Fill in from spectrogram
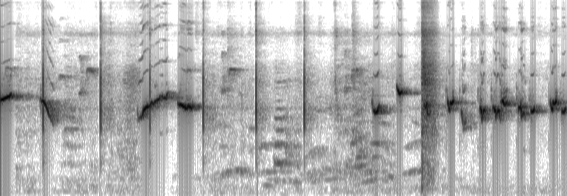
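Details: Female cucak ijo (green leafbird) singing 'ngeplong' with fill-ins: slurred whistles separated by sharp clicks, a quiet mid-pitched warble, one harsh burst, then a quick string of repeated whistled notes.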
